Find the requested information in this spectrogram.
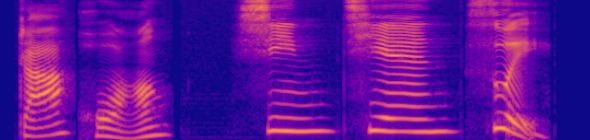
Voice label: "zha2huang3xin1qian1sui4", chinese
